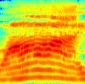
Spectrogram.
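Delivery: loud, whiny why, drawn out long. Retelling a kid asking why at the dollar store: imitating his little whiny voice. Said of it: "Just like his little whiny voice".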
